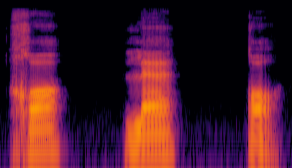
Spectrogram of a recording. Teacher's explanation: In this verb, lam is a light letter in between two heavy letters. And to free that light letter from the other two heavy letters, we'll follow 5 steps.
